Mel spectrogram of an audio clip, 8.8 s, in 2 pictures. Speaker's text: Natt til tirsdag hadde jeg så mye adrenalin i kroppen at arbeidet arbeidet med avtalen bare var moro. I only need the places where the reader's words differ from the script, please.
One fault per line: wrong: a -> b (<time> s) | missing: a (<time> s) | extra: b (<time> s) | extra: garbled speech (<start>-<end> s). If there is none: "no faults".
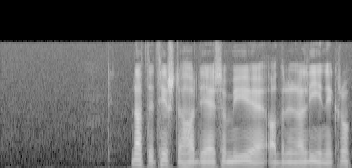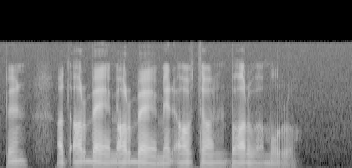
no faults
